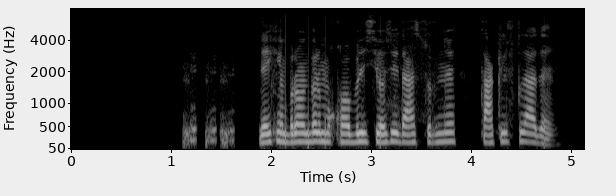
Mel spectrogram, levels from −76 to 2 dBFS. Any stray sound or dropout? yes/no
yes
